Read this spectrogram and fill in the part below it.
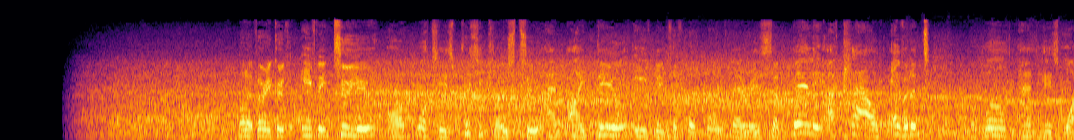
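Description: A large stadium crowd cheers and chants loudly.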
